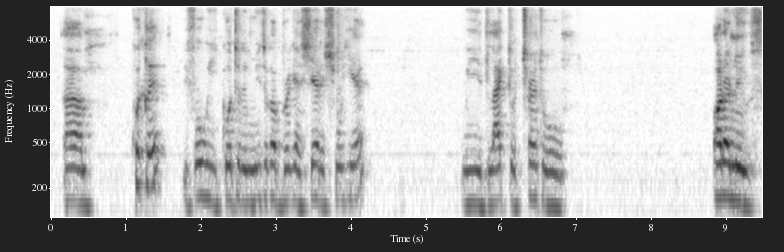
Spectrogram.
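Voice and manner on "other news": booming, loud, dramatic news-anchor voice. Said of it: "One of my good friends said he likes".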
